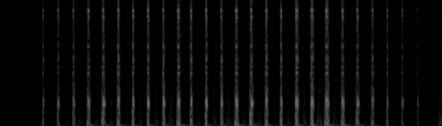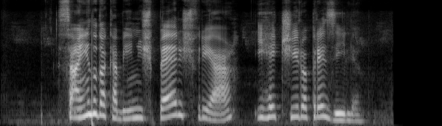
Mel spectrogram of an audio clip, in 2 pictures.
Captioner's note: laugh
